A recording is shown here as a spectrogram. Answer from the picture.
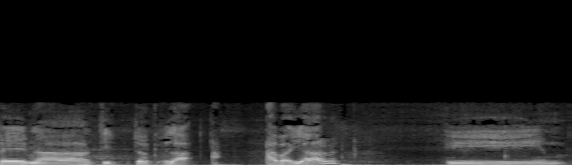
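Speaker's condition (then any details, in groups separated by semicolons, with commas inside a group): Down syndrome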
